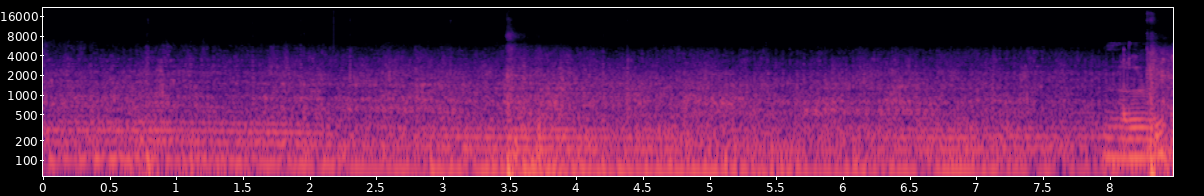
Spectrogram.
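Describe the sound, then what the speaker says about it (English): Propeller drone of a recon plane passing overhead in the Hell Let Loose video game on Utah Beach, a steady loud engine roar filling the scene with game noise and commentary talk underneath. "And the little recon plane comes up over the top."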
